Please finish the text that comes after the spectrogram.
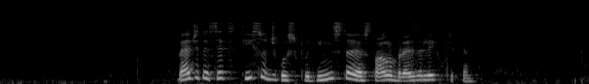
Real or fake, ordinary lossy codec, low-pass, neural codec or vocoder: fake; none; 7.2 kHz; codec, 16 kHz, 4 kbps, X-Codec, WavLM features, trained on Multilingual LibriSpeech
